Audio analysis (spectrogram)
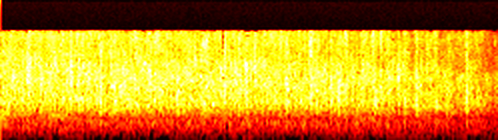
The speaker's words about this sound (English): Give the Lord a hand clap, somebody.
